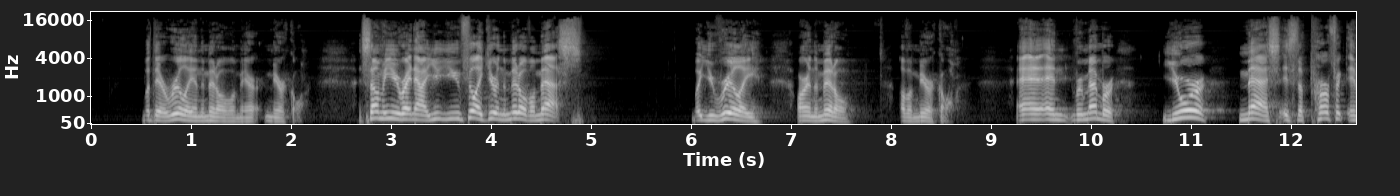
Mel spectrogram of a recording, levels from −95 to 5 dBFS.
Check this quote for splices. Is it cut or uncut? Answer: uncut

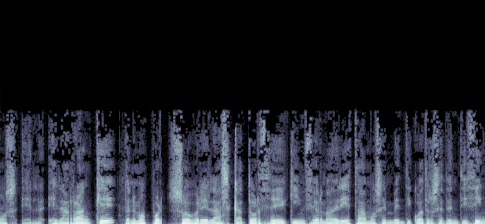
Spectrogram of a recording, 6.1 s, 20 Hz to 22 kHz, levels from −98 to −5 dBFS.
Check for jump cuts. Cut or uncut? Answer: cut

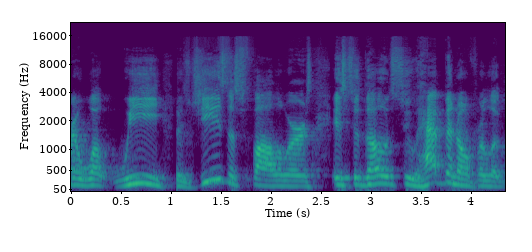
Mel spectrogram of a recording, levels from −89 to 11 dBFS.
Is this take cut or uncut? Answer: cut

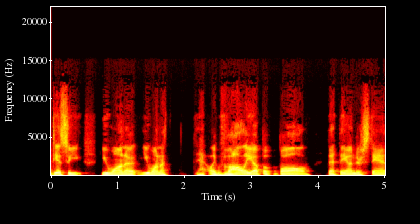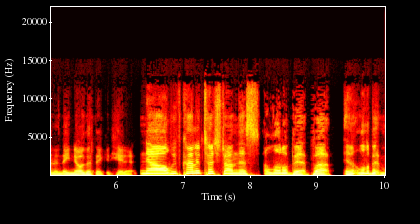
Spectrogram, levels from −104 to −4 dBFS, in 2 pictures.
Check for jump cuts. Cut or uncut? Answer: uncut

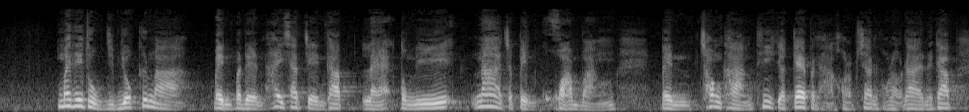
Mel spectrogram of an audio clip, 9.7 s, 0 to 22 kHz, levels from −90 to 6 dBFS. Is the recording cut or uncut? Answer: uncut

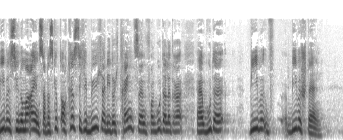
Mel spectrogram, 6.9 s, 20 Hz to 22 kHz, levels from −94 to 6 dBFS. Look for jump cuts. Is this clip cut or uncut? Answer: uncut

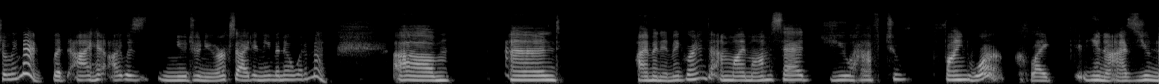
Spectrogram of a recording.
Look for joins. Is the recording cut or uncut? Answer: uncut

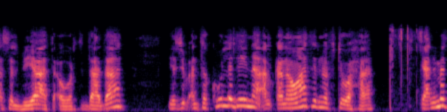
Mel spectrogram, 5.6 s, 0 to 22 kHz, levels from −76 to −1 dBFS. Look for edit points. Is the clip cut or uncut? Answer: uncut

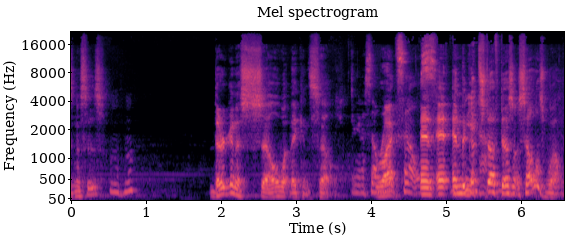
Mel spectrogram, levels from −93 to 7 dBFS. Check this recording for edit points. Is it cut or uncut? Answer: uncut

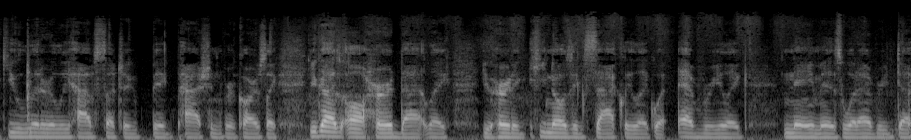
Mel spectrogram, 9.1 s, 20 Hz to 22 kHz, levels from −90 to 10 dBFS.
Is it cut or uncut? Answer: uncut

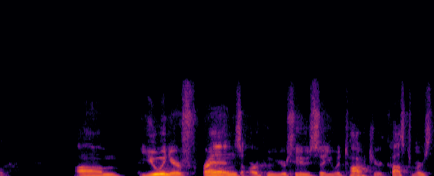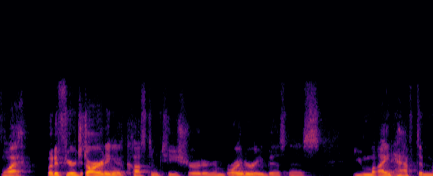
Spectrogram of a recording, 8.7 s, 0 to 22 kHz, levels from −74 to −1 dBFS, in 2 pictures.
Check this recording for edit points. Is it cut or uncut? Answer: cut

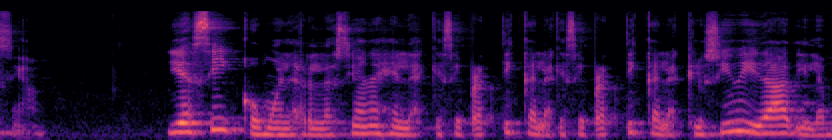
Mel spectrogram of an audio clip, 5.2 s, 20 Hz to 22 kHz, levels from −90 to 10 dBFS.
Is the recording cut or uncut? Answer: cut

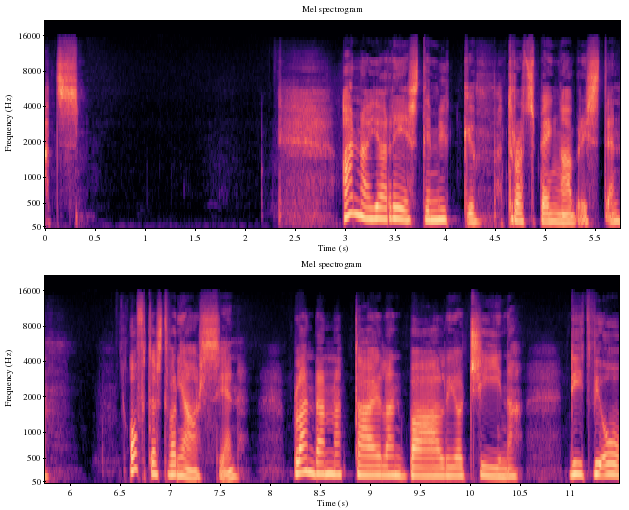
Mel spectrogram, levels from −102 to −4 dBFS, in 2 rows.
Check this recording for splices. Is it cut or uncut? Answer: cut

